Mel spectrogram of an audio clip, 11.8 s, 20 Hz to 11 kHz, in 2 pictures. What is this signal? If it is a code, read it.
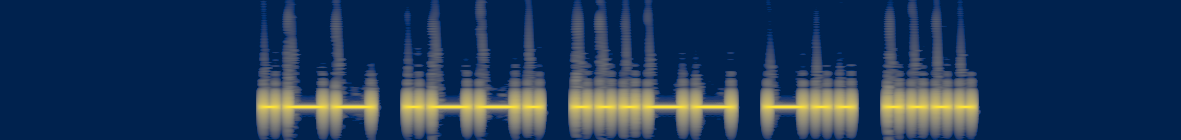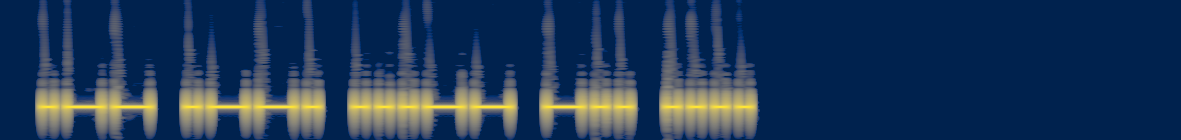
Morse code, heard as a keyed tone, about 21 wpm, 700 Hz. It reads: WP3DH WP3DH
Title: USA Call Signs - 5 Characters - Repeated 2x - 20wpm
